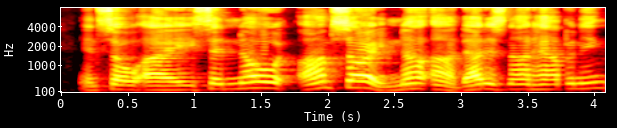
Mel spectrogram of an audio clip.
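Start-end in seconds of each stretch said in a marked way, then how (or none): 1.3-4.1 steady, no-nonsense, firm but calm, pitched up. Recounting taking a stand in a line, the speaker quotes themself: retelling a firm but calm refusal. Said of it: "in a very firm but calm voice".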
